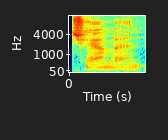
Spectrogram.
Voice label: "quan2 wen2", Chinese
